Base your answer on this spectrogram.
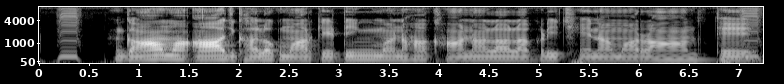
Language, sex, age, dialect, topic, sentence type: Chhattisgarhi, male, 18-24, Eastern, agriculture, statement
